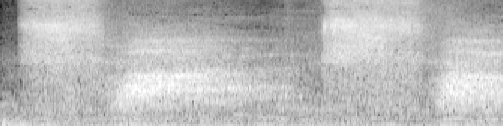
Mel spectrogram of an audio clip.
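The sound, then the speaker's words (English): Deep, slow breathing during a guided meditation session: two full breath cycles, each a bright, airy rush of air followed by a softer, duller one, with no talking. “So we'll take an inhale, relax.”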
